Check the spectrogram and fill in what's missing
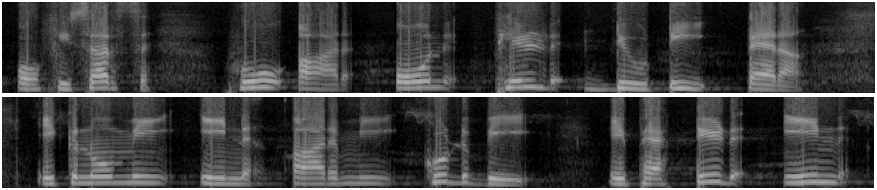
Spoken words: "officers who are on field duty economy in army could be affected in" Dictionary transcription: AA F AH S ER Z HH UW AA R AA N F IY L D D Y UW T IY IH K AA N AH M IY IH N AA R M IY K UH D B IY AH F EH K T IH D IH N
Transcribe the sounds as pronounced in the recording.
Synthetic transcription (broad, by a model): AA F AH S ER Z HH UW AA R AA N P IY L D D Y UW T IY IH K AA N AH M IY IH N AA R M IY K UH D B IY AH P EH K T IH D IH N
